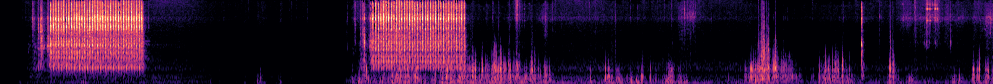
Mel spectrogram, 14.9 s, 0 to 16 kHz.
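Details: 2011 BMW 535i xDrive F10, N55 engine, running: uneven, rapid metallic rattling with two loud rushing bursts near the start; attributed to the Valvetronic servo, not confirmed.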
